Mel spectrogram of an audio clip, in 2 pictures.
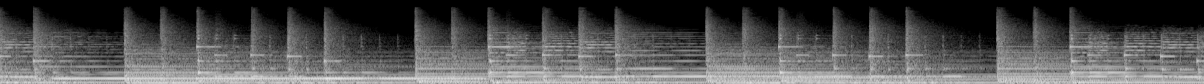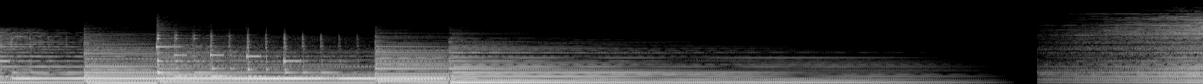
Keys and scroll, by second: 17.9 ctrl+z.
